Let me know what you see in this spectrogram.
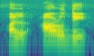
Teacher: জিহ্বার গোড়ার কিনারা উপরের মাড়ি দাঁতের গোড়ায়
